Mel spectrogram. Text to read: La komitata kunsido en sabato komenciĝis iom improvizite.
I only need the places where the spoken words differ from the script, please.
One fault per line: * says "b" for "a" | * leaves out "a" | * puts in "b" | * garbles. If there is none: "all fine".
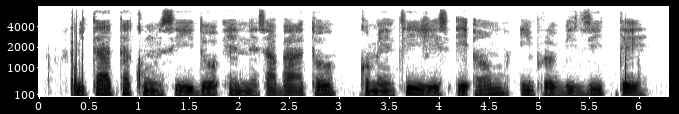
all fine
